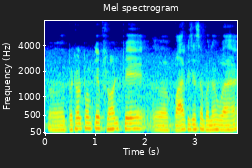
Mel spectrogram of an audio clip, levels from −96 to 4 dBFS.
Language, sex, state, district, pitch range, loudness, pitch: Hindi, male, Bihar, Begusarai, 115-145 Hz, -26 LUFS, 130 Hz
